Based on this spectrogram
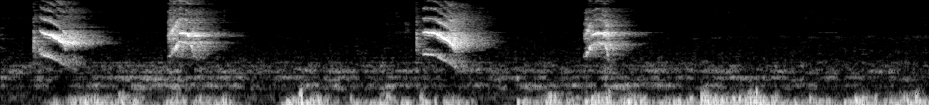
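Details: Short shrill downward-sweeping shrieks, four in all about a second apart, from an Indian ringneck parrot that talks and dances, over a constant low hum.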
